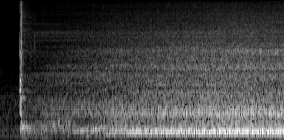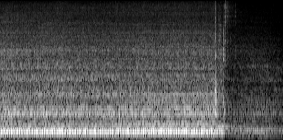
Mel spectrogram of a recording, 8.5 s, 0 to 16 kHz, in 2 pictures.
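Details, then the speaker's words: Hardinge HSL speed lathe, 3-phase wired for high voltage, spindle at top speed of 3000 rpm (750/1800/3000 range): winds up over two seconds to a steady clean hum with no grinding or knocking; bearings sound good, normal high-speed running. "we have it on three thousand so you could hear how well it runs at high speed you know low speed will only be quieter"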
